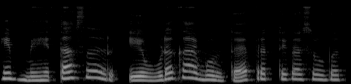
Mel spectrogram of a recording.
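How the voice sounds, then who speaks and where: A woman's voice: fairly high pitch, lively intonation, unhurried, warm tone, voice pushed up. A woman voicing a curious young man who has just joined the office. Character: curious young male new employee.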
